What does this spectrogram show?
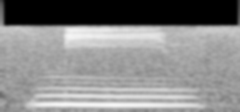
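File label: "min6", Cantonese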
